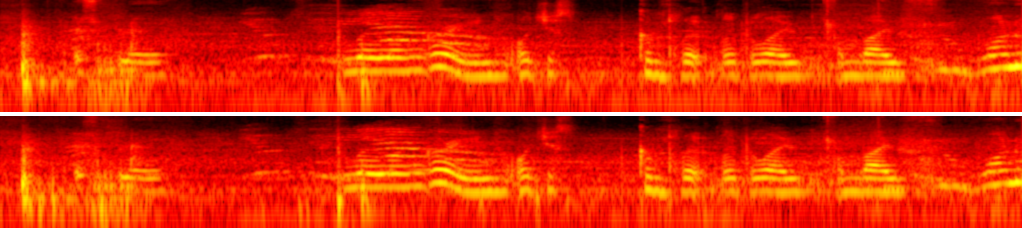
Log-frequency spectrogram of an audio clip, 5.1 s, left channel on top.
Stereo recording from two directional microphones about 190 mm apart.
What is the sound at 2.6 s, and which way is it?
A woman's voice, 5° left (ahead or behind).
